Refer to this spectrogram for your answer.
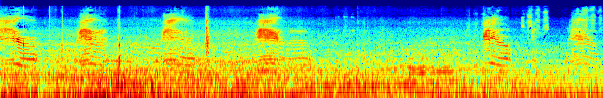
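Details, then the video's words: White street cat, very hungry, hugging someone's feet and crying out; a run of loud, wavering meows roughly every second or two, some rising then falling, against low background hum. "Poor White Cat hugs my feet and Meows loudly to say it's very hungry."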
